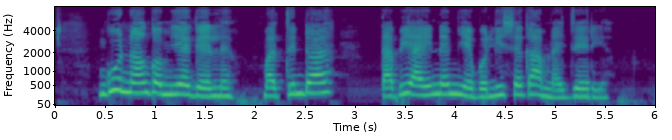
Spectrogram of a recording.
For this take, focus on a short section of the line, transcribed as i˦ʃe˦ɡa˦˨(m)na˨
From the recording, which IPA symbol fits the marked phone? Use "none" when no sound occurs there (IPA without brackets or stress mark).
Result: m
